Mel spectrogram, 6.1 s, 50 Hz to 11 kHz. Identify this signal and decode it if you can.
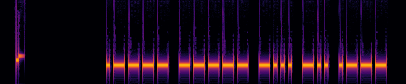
Morse code, heard as a keyed tone, about 22 wpm, 700 Hz. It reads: 10BDJ
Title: Code Groups - 5 Letter:Numbers - 22wpm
